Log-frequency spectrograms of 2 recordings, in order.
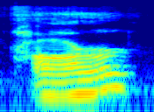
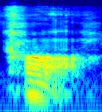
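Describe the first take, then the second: First: The r sound at the end is pronounced. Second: The r sound at the end is dropped. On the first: This is the speaker's own way of saying it. "I say car" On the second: This is how someone else used to say it. "She says caw"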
